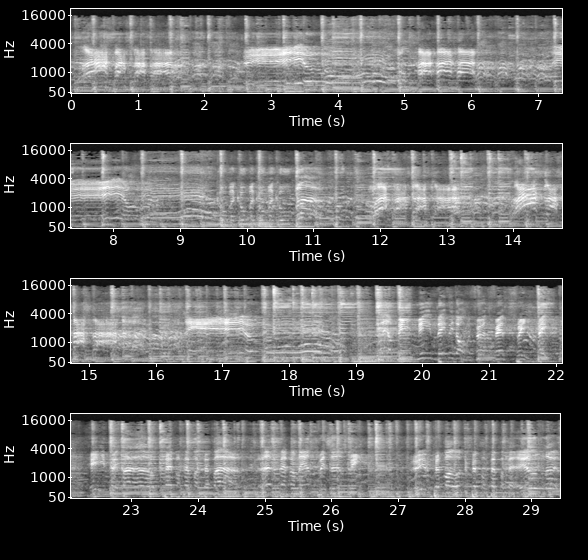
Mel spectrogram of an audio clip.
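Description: Live music from a duo: a man singing with a strummed steel-string acoustic guitar, joined by an archtop electric guitar played through a small amplifier.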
